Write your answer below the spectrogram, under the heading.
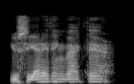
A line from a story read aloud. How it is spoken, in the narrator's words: he asked quietly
